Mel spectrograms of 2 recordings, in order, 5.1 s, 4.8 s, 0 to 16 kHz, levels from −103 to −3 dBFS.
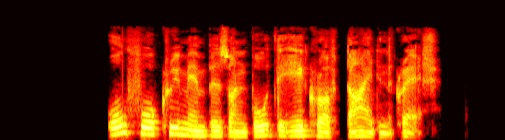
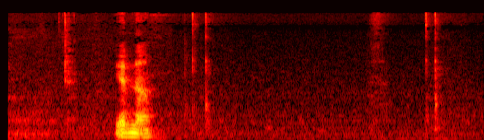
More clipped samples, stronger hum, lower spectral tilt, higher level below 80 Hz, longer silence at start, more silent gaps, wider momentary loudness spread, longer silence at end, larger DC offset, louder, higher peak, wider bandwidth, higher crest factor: neither; neither; first, -7 dB/octave vs -5.5 dB/octave; first, -56 dBFS vs -66 dBFS; first, 1.1 s vs 0.65 s; first, 3.42-3.46 s vs none; second, 9 LU vs 23 LU; first, 0.7 s vs 0.45 s; neither; first, -20 LUFS vs -34 LUFS; first, -4 dBFS vs -16 dBFS; second, 7.8 kHz vs 11.5 kHz; second, 16 dB vs 26 dB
